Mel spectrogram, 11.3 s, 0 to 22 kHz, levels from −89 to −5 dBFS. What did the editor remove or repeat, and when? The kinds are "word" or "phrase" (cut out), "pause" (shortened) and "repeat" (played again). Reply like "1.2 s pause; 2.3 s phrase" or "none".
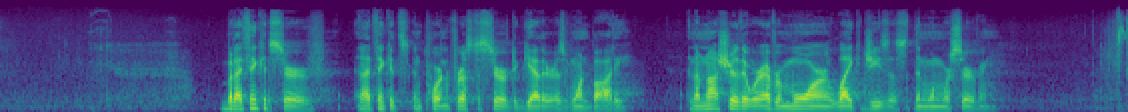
2.7 s phrase; 6.4 s pause

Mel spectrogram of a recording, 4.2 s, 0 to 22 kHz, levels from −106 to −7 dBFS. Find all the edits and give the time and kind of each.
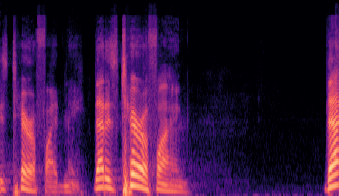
1.1 s pause

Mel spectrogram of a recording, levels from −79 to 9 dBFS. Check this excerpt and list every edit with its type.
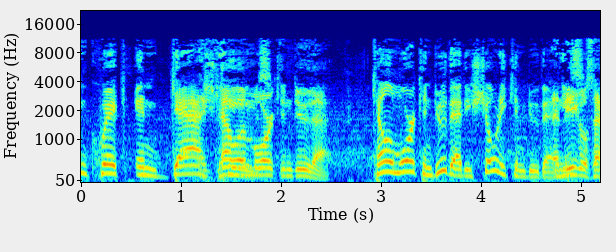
none

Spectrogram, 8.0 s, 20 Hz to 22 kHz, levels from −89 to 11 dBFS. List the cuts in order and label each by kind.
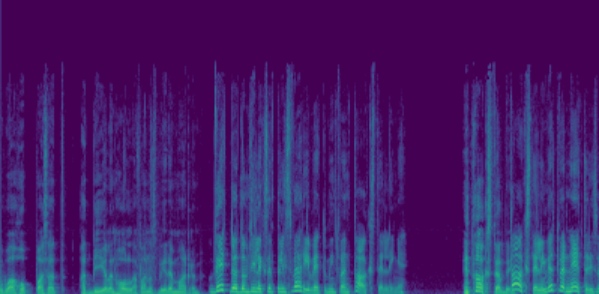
none

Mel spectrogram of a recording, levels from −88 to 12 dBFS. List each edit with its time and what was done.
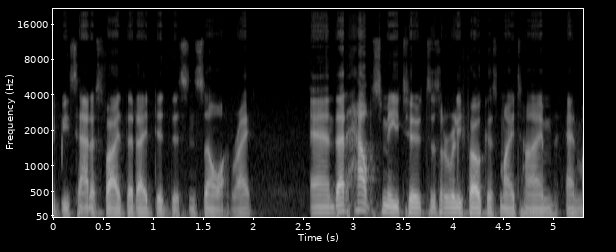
none

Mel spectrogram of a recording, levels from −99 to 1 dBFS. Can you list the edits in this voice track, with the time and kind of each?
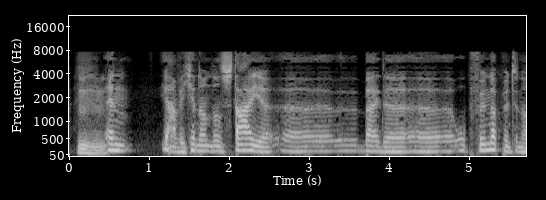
none

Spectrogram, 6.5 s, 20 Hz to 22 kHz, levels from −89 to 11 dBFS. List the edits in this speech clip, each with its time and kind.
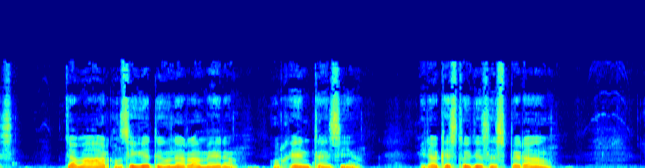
1.1 s word; 3.2 s word

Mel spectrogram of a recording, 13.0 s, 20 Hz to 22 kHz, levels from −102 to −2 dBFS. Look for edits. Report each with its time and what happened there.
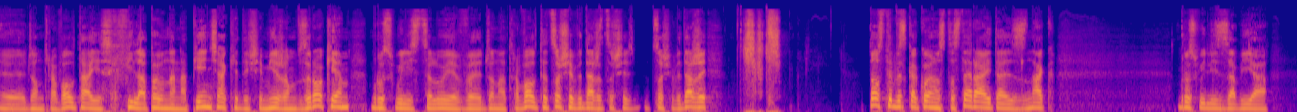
none

